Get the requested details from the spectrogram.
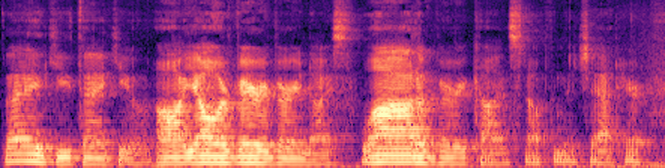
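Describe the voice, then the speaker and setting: The speech moves at a fairly quick pace with ordinary pitch variation and big swings in loudness. Audible room echo surrounds the voice. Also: man. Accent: American. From US South. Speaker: bug bounty hunter streamer. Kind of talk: live stream tutorial. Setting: live stream. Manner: casual, hesitant with fillers.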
